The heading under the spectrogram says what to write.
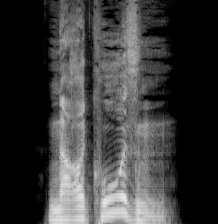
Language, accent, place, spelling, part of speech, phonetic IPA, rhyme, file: German, Germany, Berlin, Narkosen, noun, [naʁˈkoːzn̩], -oːzn̩, De-Narkosen.ogg
- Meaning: plural of Narkose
